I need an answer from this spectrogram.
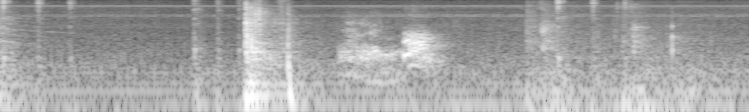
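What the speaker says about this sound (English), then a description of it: "The dogs are hunting me." Dogs in the video game RimWorld bark and yelp in short, faint bursts, a couple of louder barks in the middle over a quiet game background, no voices.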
